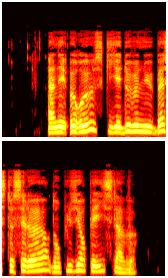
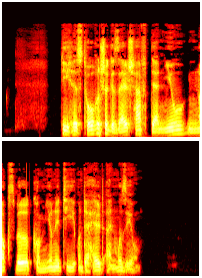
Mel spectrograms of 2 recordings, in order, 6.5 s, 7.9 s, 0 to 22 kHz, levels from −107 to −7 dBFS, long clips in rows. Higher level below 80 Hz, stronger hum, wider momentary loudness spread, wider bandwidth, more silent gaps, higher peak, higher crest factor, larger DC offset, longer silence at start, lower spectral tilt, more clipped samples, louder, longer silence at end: second, -68 dBFS vs -54 dBFS; neither; about the same, 9 LU vs 11 LU; second, 9.4 kHz vs 11.5 kHz; first, 4.99-5.03 s vs none; second, -6 dBFS vs 0 dBFS; about the same, 16 dB vs 18 dB; neither; second, 0.95 s vs 1.2 s; about the same, -5 dB/octave vs -4 dB/octave; neither; second, -23 LUFS vs -17 LUFS; second, 0.6 s vs 1.25 s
